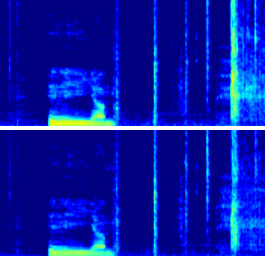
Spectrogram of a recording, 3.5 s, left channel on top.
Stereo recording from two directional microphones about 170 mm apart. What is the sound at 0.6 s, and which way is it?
Speech, 35° left (ahead or behind).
